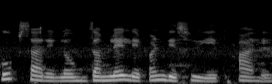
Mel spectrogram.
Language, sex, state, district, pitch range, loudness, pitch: Marathi, female, Maharashtra, Sindhudurg, 165-195 Hz, -29 LUFS, 180 Hz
